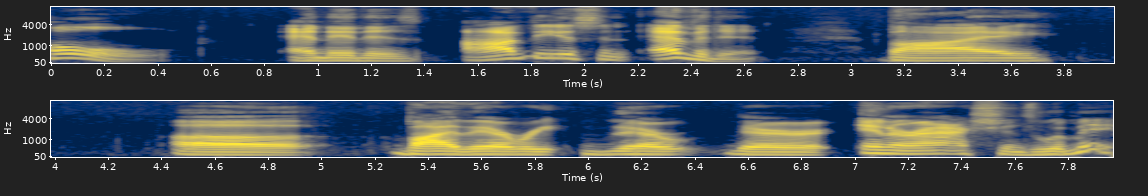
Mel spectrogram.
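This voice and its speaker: This man has an American accent. He speaks at a very slow pace. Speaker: photographer and vlogger. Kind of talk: casual monologue. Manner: halting, many repetitions and restarts.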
